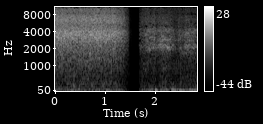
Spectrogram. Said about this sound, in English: hopefully this rain will abide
